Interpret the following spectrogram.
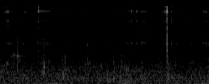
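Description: Faint clicks of a small caviar spoon and bread being handled over a tin on a wooden board, with one sharper click about one and a half seconds in.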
